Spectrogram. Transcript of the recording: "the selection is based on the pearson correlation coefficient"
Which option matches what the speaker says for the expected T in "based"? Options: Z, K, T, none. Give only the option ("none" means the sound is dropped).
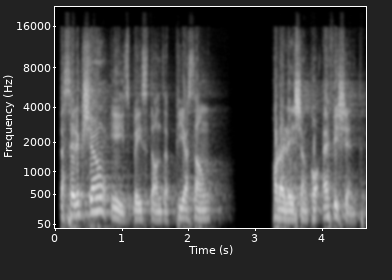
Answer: T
